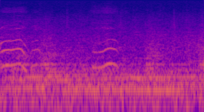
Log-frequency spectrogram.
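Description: A woman cries out loudly.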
